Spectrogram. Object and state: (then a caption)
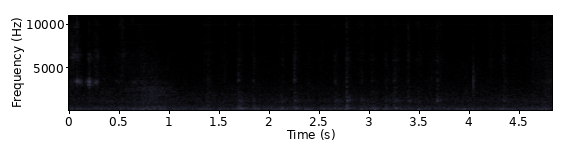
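Scratch-art paper being scratched. A wooden stylus lightly scratches fine lines into the black coating of a flat, roughly A4 scratch-art sheet lying on a table. The quiet, steady scratching comes as a run of soft, dry strokes with brief bright ticks. The strokes have a faint high edge around 3.3 kHz over a low hushed bed.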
